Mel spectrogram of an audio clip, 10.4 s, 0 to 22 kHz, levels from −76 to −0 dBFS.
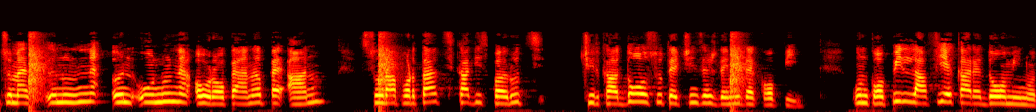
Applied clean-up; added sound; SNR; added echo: classical method log-MMSE.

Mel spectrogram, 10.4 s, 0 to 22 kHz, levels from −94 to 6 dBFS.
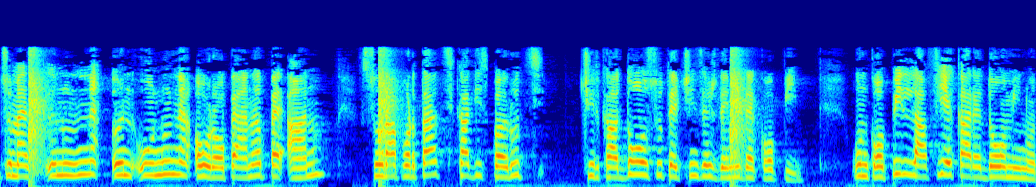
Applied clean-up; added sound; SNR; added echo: none; Clapping; 12 dB; none.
